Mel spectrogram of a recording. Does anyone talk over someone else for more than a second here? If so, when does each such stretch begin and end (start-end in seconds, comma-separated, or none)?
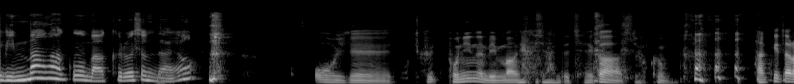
none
